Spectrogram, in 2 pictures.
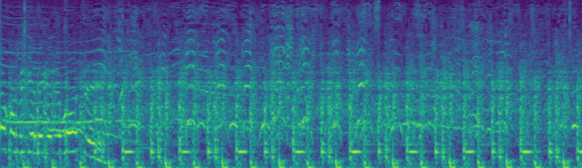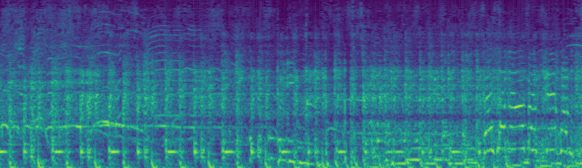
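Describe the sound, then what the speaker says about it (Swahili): Women at a parental blessing party ululate in long, shrill trills to welcome guests, loud and close, layered over a dense, steady rhythmic clatter of the crowd's festivities. "Wamesema wanakupokea kwa vigelegele wote."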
